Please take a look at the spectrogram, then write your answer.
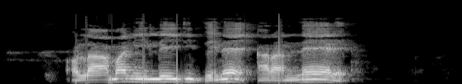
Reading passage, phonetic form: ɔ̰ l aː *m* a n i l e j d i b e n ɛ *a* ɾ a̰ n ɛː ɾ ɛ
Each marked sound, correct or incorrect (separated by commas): correct, correct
